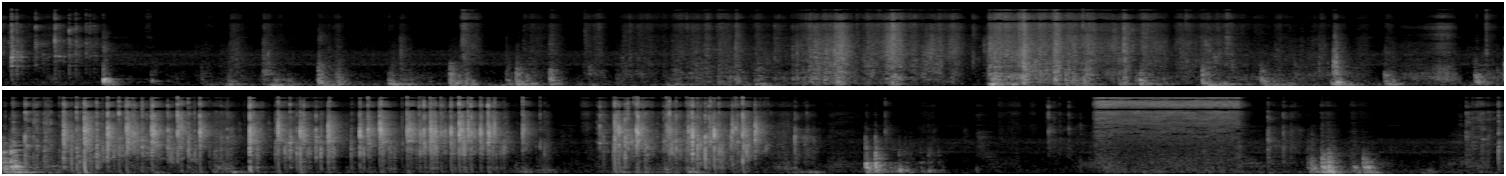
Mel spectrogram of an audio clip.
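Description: Newspaper being crumpled and crinkled by hand, clicking and rustling at first and densest in a long stretch past the middle. Near the end comes a short, steady hiss of an aerosol spray-paint can.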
